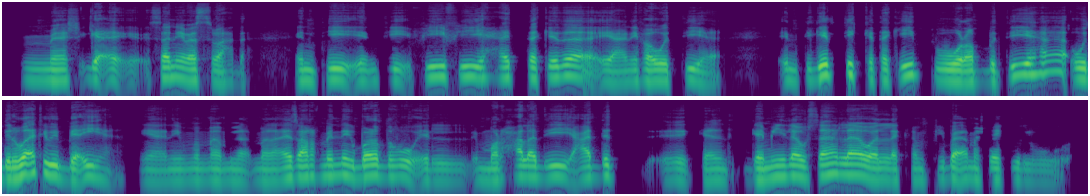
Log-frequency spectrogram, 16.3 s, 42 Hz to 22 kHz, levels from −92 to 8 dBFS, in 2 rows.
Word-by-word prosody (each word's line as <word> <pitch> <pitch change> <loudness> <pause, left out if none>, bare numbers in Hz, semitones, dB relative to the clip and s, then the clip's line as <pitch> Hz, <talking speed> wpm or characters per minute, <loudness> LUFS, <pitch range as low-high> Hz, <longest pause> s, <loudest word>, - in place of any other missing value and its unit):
ماشي 125 -1 -4
ج - - +2
آآ، - - -4
ثانية 145 -2 +3
بس 125 -1 0
واحدة 110 0 -5 0.4
أنتِ، 120 +1 -5
أنتِ 120 -2 -1 0.3
في 155 +1 +1
في 150 -1 -1
حتة 140 0 -2
كده 150 +3 +3
يعني 115 0 -3
فوّتيها، 120 -2 0 0.5
أنتِ 125 0 -8
جبتِ 170 +7 +4
الكتاكيت 155 +2 -1
وربيتيها، 125 - +2
ودلوقتي 135 +6 +5
بتبيعيها، 125 -3 +1
يعني 105 0 -10
ما 110 +1 -9
ما 110 0 -6
ما 105 -1 -9
ما 110 -1 -7
أنا 110 - -5
عايز 125 +3 0
أعرف 135 +1 +3
منِّك 145 0 0
برضه 135 0 +2
ال 110 -1 -10
المرحلة 115 +5 0
دي 135 +1 -1
عدّت 130 +3 -2 0.3
آآ 110 -2 -9
كانت 110 -1 -7
جميلة 135 +6 +1
وسهلة، 150 +3 +4
والَّا 115 -2 +3
كان 110 +1 -12
في 120 - -13
بقى 120 - +1
مشاكل 115 -2 -7
و 100 -1 -18
125 Hz, 160 wpm, -24 LUFS, 115-140 Hz, 0.5 s, ودلوقتي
